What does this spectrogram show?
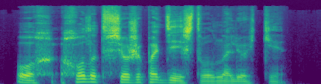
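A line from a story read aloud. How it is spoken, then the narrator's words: Muttered. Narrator (Russian): пробормотав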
